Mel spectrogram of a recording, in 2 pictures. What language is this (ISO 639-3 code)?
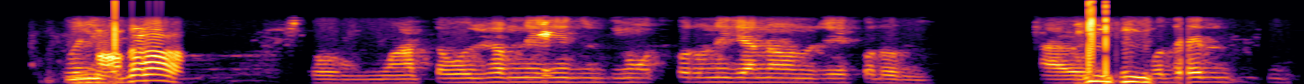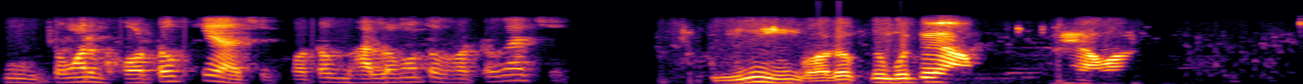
ben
